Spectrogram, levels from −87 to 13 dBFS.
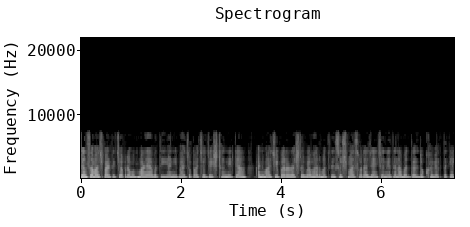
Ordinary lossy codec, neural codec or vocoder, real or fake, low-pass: none; none; real; 7.2 kHz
